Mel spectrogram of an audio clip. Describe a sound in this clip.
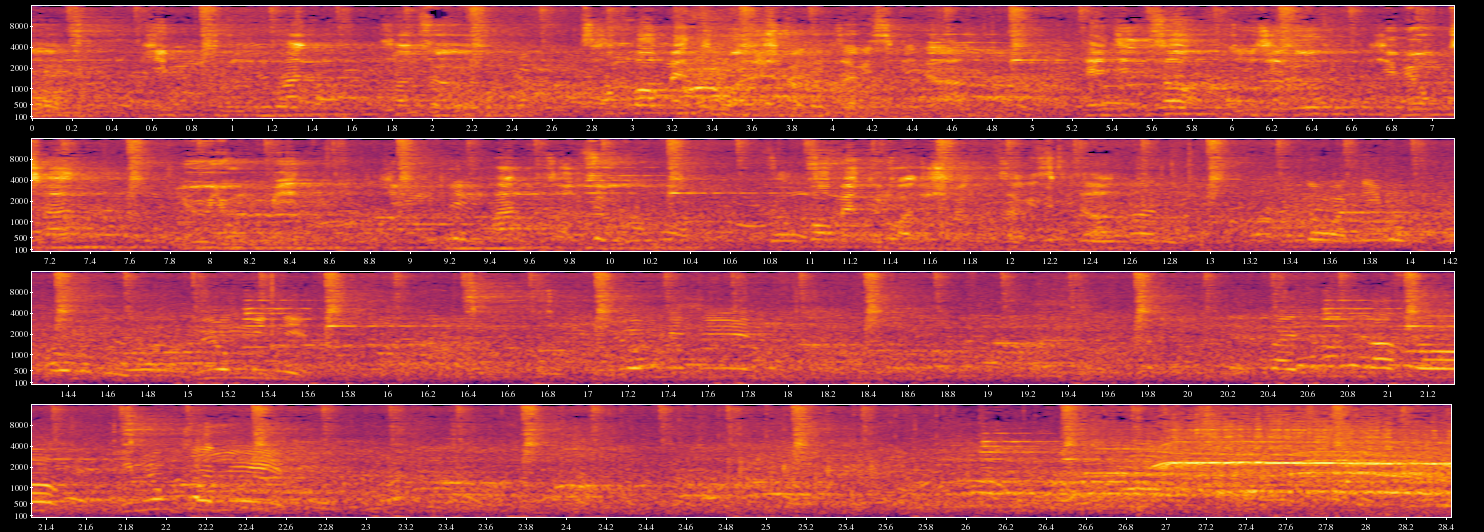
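A crowd of spectators chatters and shouts in a large echoing hall.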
